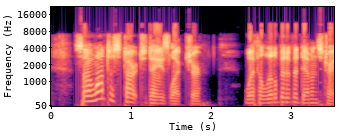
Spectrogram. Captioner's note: voiceover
